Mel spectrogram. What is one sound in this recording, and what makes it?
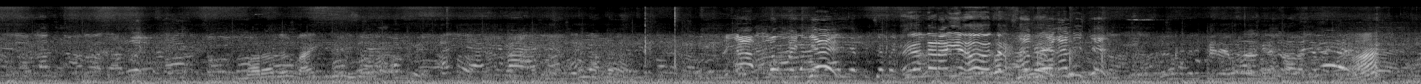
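A crowd of men murmurs and talks outdoors.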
